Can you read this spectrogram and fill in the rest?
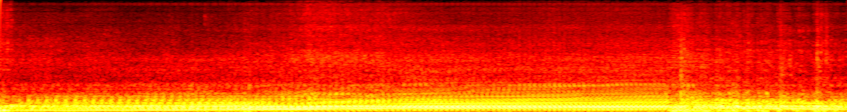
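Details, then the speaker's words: Drift Mustang first start after refitting a used OEM H-pipe to cure a check engine light: loud open-pipe idle with an uneven, stumbling pulse and dropped beats; suspected misfire, cause not confirmed. "This sounds so freaking stupid. Dude, this thing sounds like it's missing its ass off."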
